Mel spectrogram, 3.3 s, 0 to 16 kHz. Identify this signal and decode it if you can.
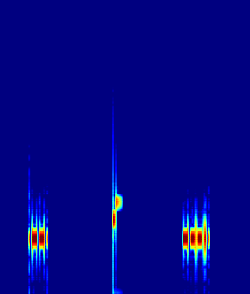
Morse code, heard as a keyed tone, about 48 wpm, 700 Hz. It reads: P 8
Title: Single Letter-Number 50wpm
